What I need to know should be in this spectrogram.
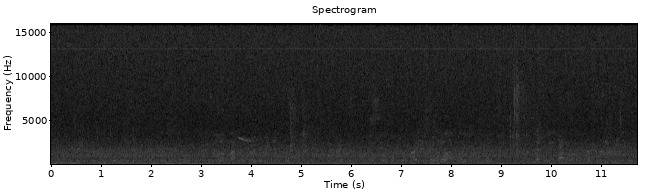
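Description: Rugby players shout calls in the distance across an open, empty stadium.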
